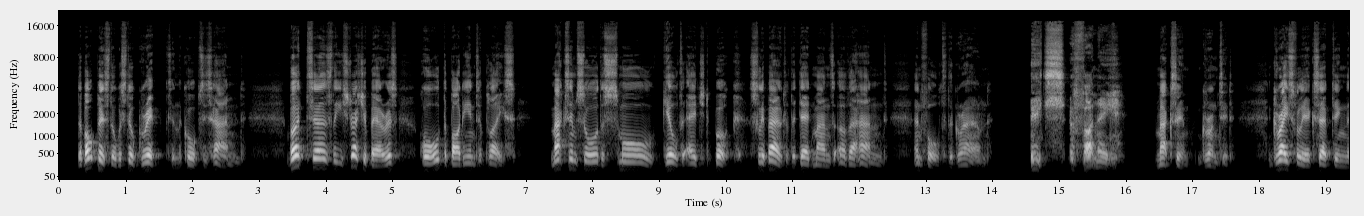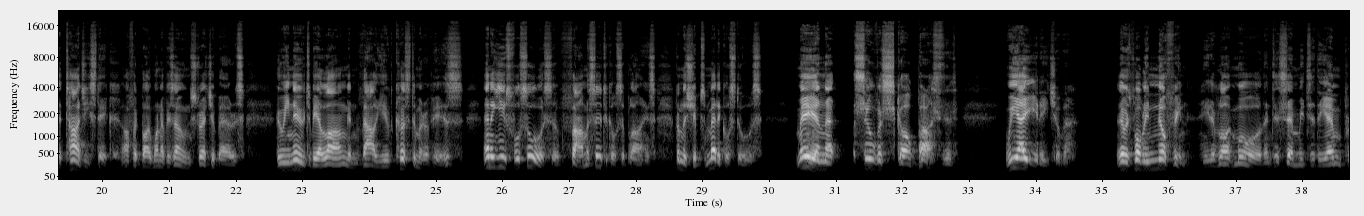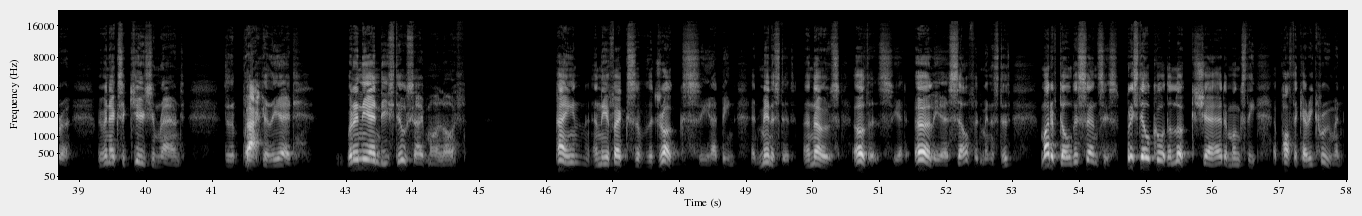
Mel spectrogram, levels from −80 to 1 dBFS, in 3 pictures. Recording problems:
thin; very; fading below 350 Hz

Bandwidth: 17.5 kHz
